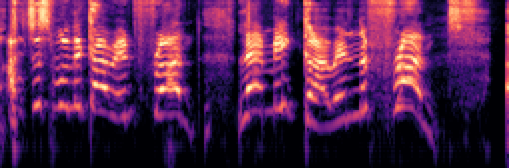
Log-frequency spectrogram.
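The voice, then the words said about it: Imitates another person's voice. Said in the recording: “Do you want to hear my impression of George Russell?”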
